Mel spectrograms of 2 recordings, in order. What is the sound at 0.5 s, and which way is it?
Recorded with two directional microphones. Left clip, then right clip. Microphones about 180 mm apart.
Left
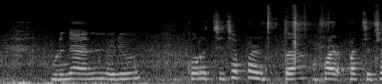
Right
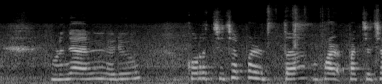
Speech, 25° left (ahead or behind).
